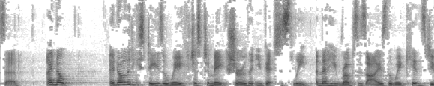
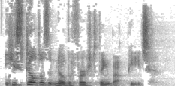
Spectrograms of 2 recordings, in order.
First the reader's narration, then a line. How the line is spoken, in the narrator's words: Mikey said calmly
